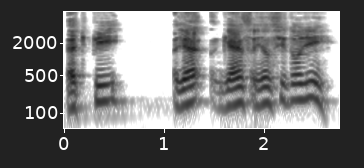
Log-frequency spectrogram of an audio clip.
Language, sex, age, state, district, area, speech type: Punjabi, male, 60+, Punjab, Fazilka, rural, spontaneous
